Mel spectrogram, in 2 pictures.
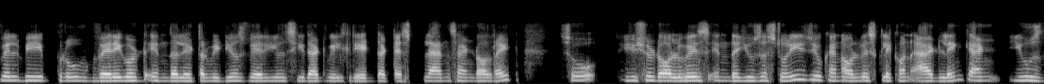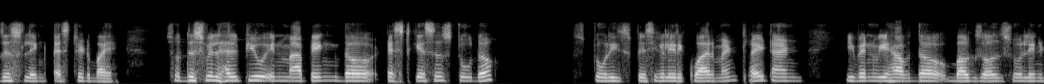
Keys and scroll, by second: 5.1 ctrl+shift+#, 14.7 ctrl+shift+&.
